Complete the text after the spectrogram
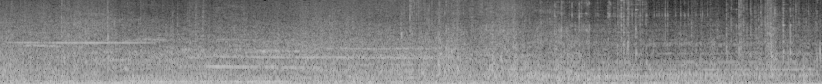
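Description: Debris rains down and clatters.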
